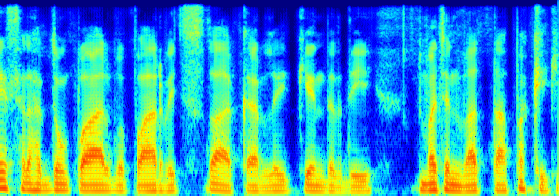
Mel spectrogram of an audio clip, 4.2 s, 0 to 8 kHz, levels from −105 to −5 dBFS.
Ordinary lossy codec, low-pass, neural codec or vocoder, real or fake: none; 7.2 kHz; codec, 16 kHz, 2 kbps, X-Codec, HuBERT features, trained on LibriSpeech; fake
